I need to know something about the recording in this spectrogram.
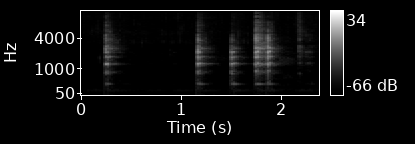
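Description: Four short ringing clinks of a glass coffee carafe against ceramic mugs as coffee is poured, each ringing at the same pitches, over a faint steady low hum.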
